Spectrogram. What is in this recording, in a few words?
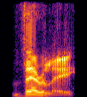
"verily", British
